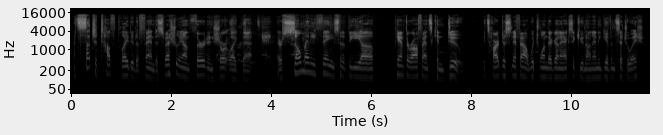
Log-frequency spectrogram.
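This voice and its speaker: A man calling live college football play-by-play, brisk and precise about each down and yard line. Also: medium pitch, a bit bright. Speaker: play-by-play announcer.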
